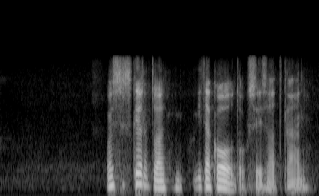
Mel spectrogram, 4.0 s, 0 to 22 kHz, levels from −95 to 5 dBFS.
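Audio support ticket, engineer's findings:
AMR rate drop, 1.47 to 2.54 s: speech turns rough, raspy and synthetic, then clears. No gap, bandwidth unchanged. Spectrogram shows smeared harmonics. Waveform stays continuous. The network lowered the AMR-WB rate on a weak link, consistent with 12.65 falling to 6.6 kbit/s.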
